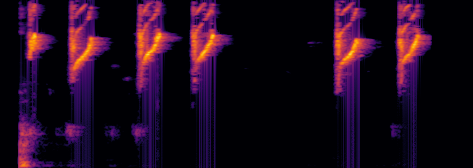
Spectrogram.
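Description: A female Olive-backed Sunbird gives six sharp, very high chirps: four in quick succession, a pause, then two more. Nothing else is heard.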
